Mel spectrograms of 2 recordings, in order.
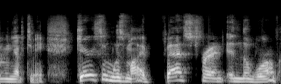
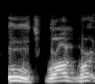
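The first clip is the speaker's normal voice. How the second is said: normal talking voice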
